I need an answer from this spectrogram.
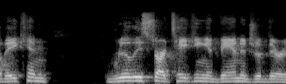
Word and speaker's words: Friel: go to cheat sheet dot real calm and people are gonna screw up my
